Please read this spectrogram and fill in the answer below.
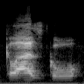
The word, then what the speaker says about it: Glasgow: So you kind of forget the W at the end, and it's like two words, Glasgow.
